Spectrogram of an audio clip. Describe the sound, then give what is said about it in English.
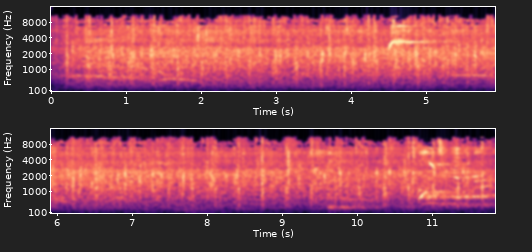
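An audience gives a warm welcome to a guest at a memorial tribute, with sustained, loud applause that keeps an even level throughout. “Will you please give a warm welcome to Miss Anita Harris?”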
